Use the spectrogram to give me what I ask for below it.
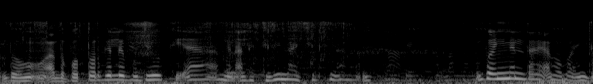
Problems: constant background noise, background conversations at intervals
